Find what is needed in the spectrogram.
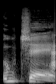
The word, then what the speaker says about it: Uche: Uche. – I fucked it up. Uche. – Yeah, yeah, yeah. – Why would you... – You think of Chi, Uchi.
